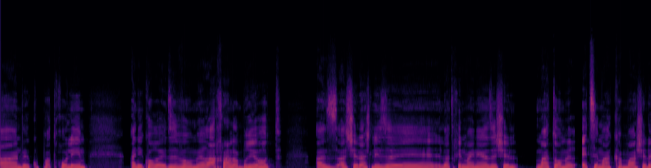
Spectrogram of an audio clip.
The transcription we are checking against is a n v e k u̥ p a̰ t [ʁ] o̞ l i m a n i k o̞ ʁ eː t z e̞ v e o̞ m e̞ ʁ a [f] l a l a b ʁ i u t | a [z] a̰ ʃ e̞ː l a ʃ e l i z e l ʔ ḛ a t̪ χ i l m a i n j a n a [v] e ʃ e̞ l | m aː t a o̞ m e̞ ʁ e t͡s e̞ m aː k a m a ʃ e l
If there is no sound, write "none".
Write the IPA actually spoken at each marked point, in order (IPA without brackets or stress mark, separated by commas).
χ, χ, z, z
